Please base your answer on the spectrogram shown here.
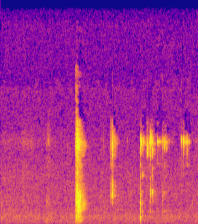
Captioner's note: smack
